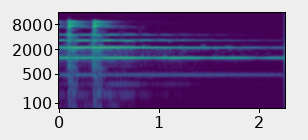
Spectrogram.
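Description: A bell-like chime sound effect: three quick strikes in the first half-second, then one ringing tone that slowly fades.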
